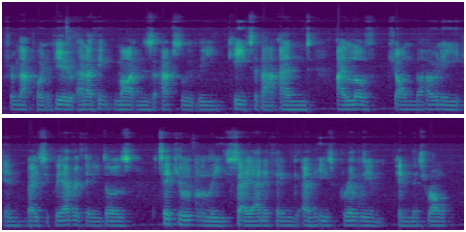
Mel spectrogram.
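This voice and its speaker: Somewhat breathy delivery at a moderate pace, monotone and flat in intonation, with a slight Manchester accent. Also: man, fairly low pitch for a man. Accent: slight Mancunian. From northern England, Manchester. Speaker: film podcast co-host. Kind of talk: casual chat. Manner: hesitant, many fillers.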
